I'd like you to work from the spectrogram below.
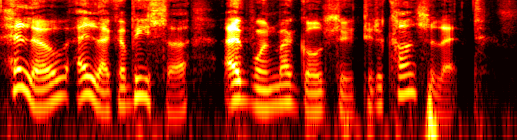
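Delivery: mocking, put-on British accent. Speaker makes fun of another woman's consulate visit, in a mocking british accent. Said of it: "in a British accent".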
